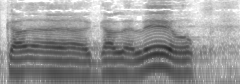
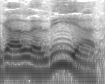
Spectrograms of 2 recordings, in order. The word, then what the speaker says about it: Galilee: Sorry, is the pronunciation in English. In Spanish, it's Galileo. So I was speaking Spanglish there, saying Galilee. So they were from, how do you say it in English? Galilee, that's it.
